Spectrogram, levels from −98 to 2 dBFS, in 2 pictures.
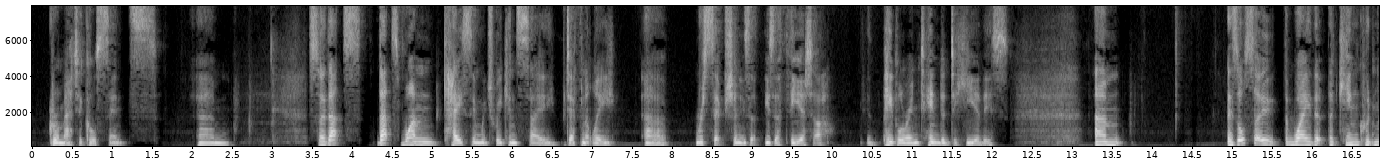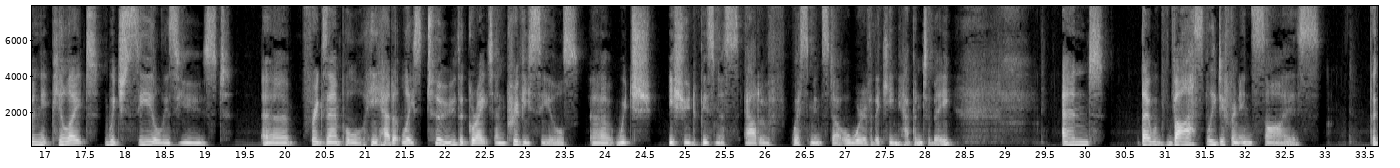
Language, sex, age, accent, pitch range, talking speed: English, female, 40-59, Australian, 150-205 Hz, 135 wpm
